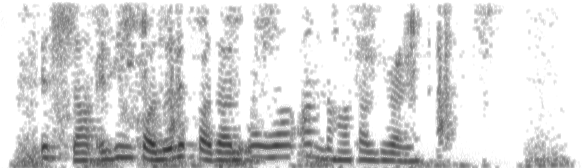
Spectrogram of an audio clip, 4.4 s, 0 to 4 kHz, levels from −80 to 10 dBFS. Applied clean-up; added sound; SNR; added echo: classical method spectral subtraction.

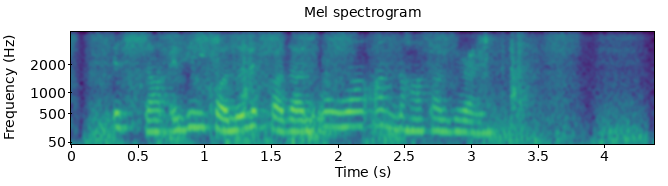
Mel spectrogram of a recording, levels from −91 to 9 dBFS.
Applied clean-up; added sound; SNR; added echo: none; Breathing + Squeak / Slam / Wood; 10 dB; none.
